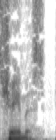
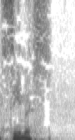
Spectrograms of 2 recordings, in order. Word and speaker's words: Sheamus: It's Sheamus. Sheamus. It's like the shame. I'm shaming us for not knowing how to pronounce. – Seamus.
